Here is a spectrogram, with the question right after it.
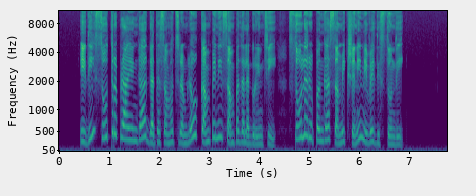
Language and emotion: Telugu, neutral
